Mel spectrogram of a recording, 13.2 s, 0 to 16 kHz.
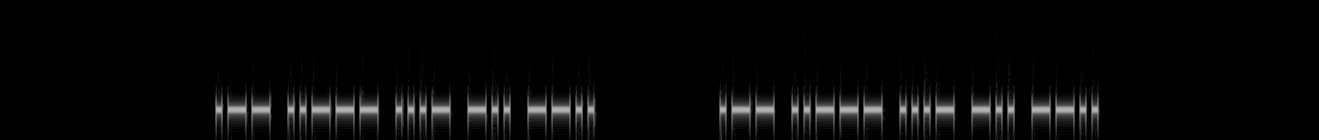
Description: Morse code, heard as a keyed tone, about 20 wpm, 700 Hz. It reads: W2VDZ W2VDZ
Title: USA Call Signs - 5 Characters - Repeated 2x - 20wpm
